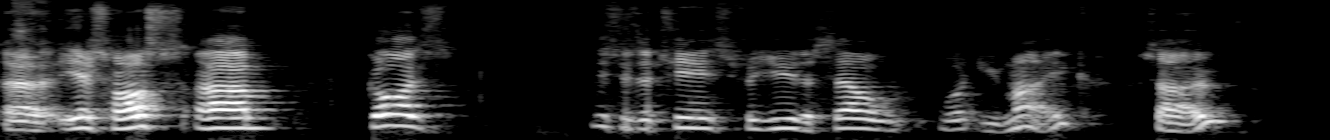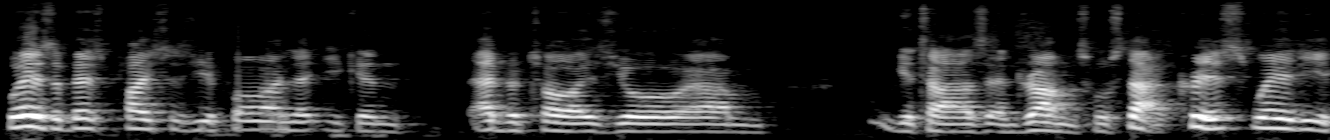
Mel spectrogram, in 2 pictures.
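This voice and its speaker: Against a quiet background, a man with an Australian accent speaks at a fairly slow pace. His pitch is high with ordinary variation, and his loudness swings a lot. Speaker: podcast host. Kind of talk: casual chat. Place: home room. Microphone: video call.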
